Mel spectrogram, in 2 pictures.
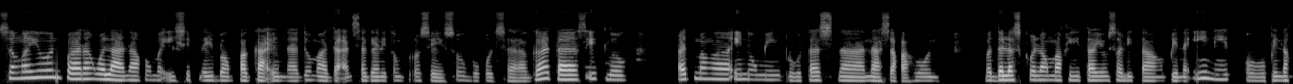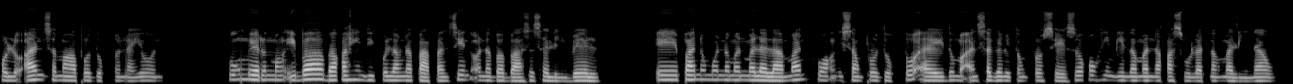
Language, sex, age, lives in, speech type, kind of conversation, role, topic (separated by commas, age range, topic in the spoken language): Filipino, female, 35-39, Philippines, read, expert-assistant, asker, Paano malalaman kung ligtas kainin ang itlog at ibang pagkaing pinainit?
